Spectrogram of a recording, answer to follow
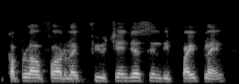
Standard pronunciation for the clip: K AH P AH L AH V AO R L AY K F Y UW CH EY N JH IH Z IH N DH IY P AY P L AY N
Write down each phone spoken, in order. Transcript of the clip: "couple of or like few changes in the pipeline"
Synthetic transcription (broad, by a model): K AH P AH L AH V AO R L AY K F Y UW CH EY N JH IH S IH N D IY P AY P L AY N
